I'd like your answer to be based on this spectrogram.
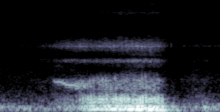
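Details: Mother dog and her puppy asleep side by side, snoring in sync; one low, rumbling snore lasting about a second, loudest in the deep range.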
